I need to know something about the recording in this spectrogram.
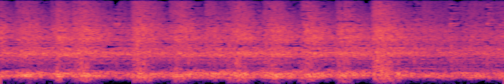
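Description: Small drums are tapped by hand.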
